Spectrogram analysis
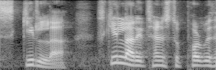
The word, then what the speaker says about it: Scylla: In 1847, after months of pursuits, I can't pronounce it like the game does. It's Scylla.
